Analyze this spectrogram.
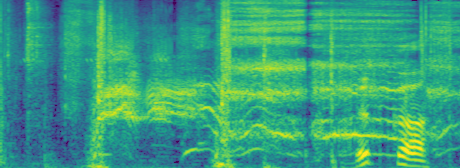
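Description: A spiked club strikes with heavy thuds.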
